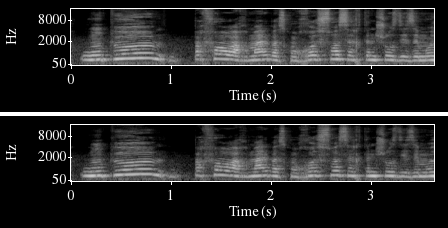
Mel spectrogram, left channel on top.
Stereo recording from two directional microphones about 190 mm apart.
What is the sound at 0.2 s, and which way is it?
A woman's voice, 55° left (ahead or behind).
